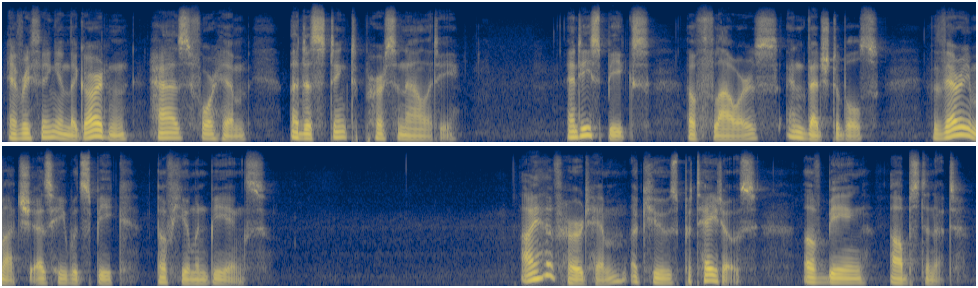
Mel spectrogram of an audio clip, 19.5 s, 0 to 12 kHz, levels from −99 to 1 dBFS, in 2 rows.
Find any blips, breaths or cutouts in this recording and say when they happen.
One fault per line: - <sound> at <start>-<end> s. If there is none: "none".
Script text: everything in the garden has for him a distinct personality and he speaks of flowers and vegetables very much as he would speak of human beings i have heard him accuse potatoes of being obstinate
none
